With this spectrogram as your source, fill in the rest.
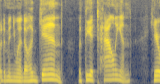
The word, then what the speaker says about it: diminuendo: Crescendo, diminuendo, again with the Italian. Here we go. So, crescendo is cendo. Diminuendo is dimminuendo. Dimminuendo dimminuendo. Crescendo. It's technically to correct it. It is technically correct to pronounce multiples of crescendo as crescendi and multiples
